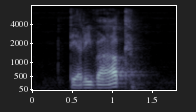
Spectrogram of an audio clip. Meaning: 1. derivative (financial instrument whose value depends on the valuation of an underlying instrument) 2. derivative
- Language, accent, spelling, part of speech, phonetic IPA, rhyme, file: German, Austria, Derivat, noun, [ˌdeʁiˈvaːt], -aːt, De-at-Derivat.ogg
